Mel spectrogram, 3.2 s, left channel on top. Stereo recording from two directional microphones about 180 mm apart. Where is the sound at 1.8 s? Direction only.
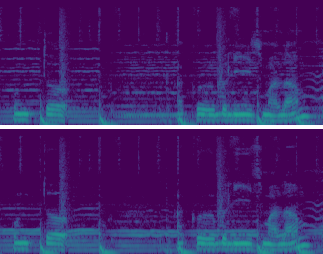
Centre (ahead or behind).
